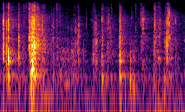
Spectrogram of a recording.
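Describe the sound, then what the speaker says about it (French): Foil wrapper of a Pokémon booster pack crinkling and ripping open up close, with several sharp crackly tears and rustles in quick succession and no voices. "Bon, ils s'ouvrent normalement ces boosters, ils résistent pas trop."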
